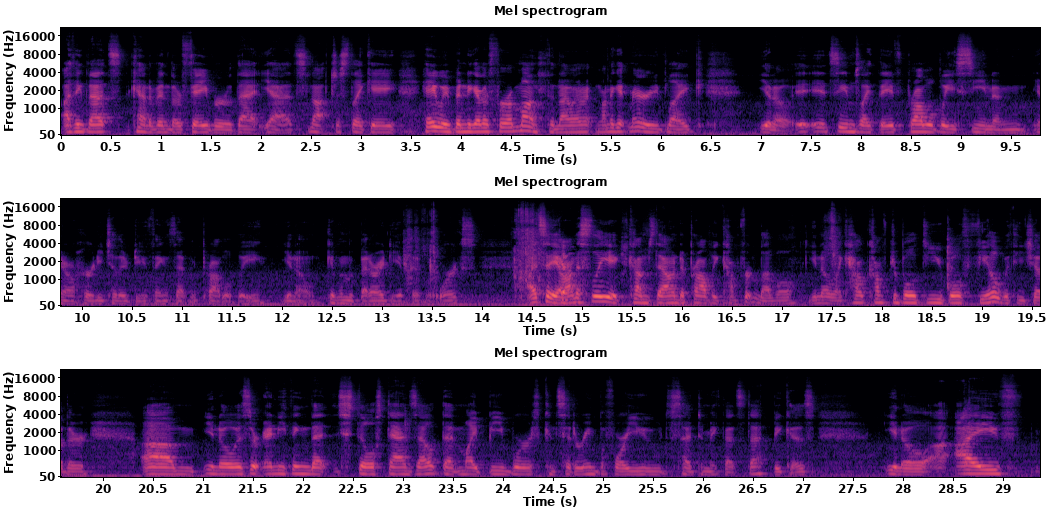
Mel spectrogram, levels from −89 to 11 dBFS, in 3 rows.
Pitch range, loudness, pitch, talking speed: 115-135 Hz, -34 LUFS, 125 Hz, 225 wpm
